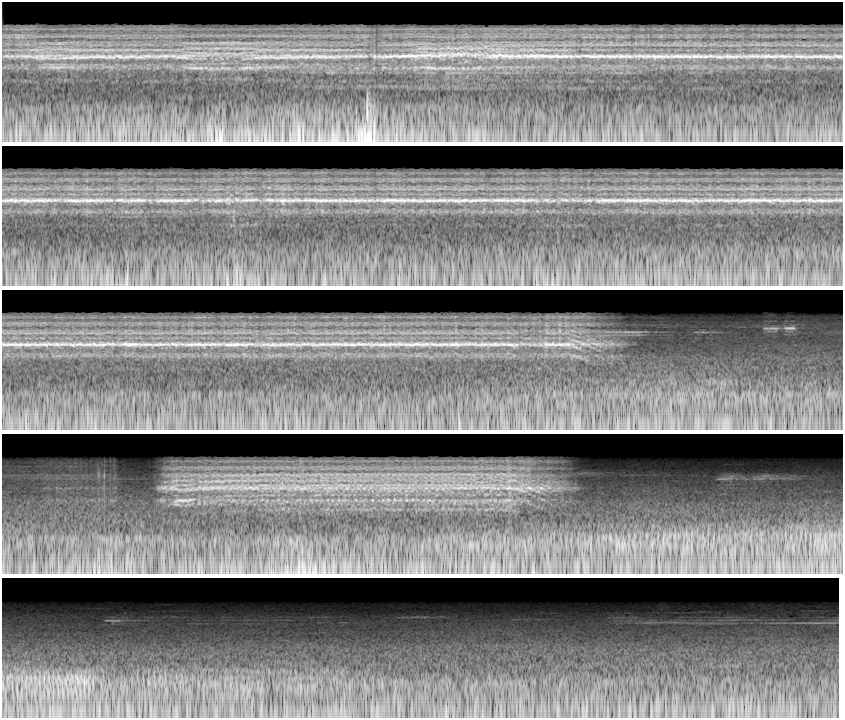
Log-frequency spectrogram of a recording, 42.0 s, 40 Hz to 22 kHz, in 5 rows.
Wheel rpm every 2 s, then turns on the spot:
160, 160, 160, 160, 160, 160, 160, 160, 160, 160, 160, 60, 10, 70, 160, 40, 0, 0, 0, 0, 0.
none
